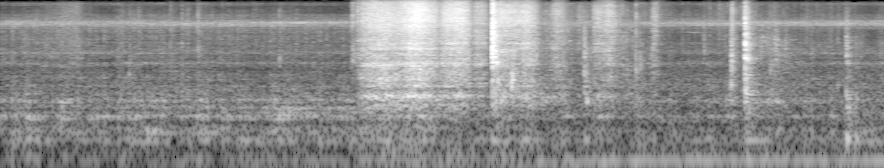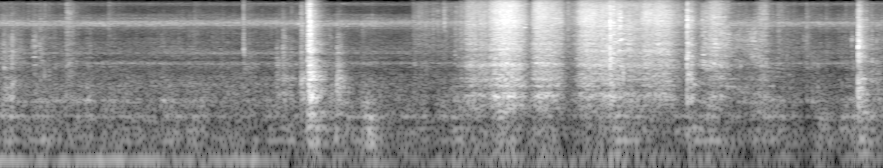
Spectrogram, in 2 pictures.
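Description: Metal slotted ladle scraping and clinking against a steel wok and a stockpot as parboiled chicken pieces are scooped out and dropped into the water. There are two longer rasping scrapes, a few seconds in and again near the end, with sharp single clinks between them.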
